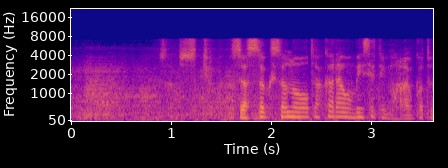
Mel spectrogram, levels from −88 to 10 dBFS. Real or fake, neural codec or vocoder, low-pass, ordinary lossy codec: fake; codec, 16 kHz in and 24 kHz out, 0.8 kbps, FocalCodec, streaming, 65536 codes; 7.2 kHz; none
